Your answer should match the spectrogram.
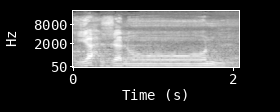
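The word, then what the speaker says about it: يَحْزَنُونَ: Jadi ada tiga cara bacanya. Jadi kalau ada mad thob'i berada di pemberhentian atau wakaf tempat berhenti, maka itu dibaca panjang tiga macam. Pertama tiga alif ya atau enam harakat.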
